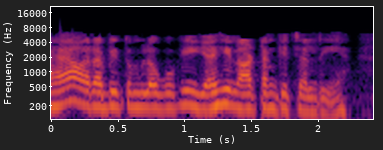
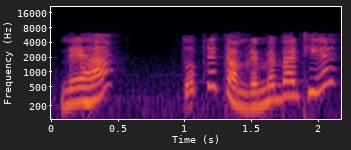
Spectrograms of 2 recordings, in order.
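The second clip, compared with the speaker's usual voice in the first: calling out; 7 semitones higher than usual. Acted. Calling out to Neha.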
